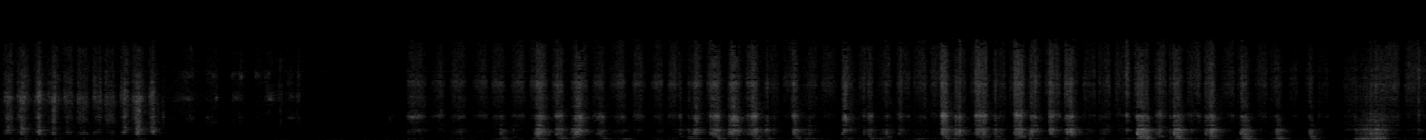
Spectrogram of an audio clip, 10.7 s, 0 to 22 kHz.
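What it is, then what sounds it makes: Scratch-art card being scraped. A wooden stylus scrapes the black coating off a flat scratch-art card, about A4 in size, lying on a table, using a rubbing motion. Dry, rasping strokes repeat in irregular bursts with bright, gritty texture. After a quieter pause, the strokes grow denser and louder toward the end.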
